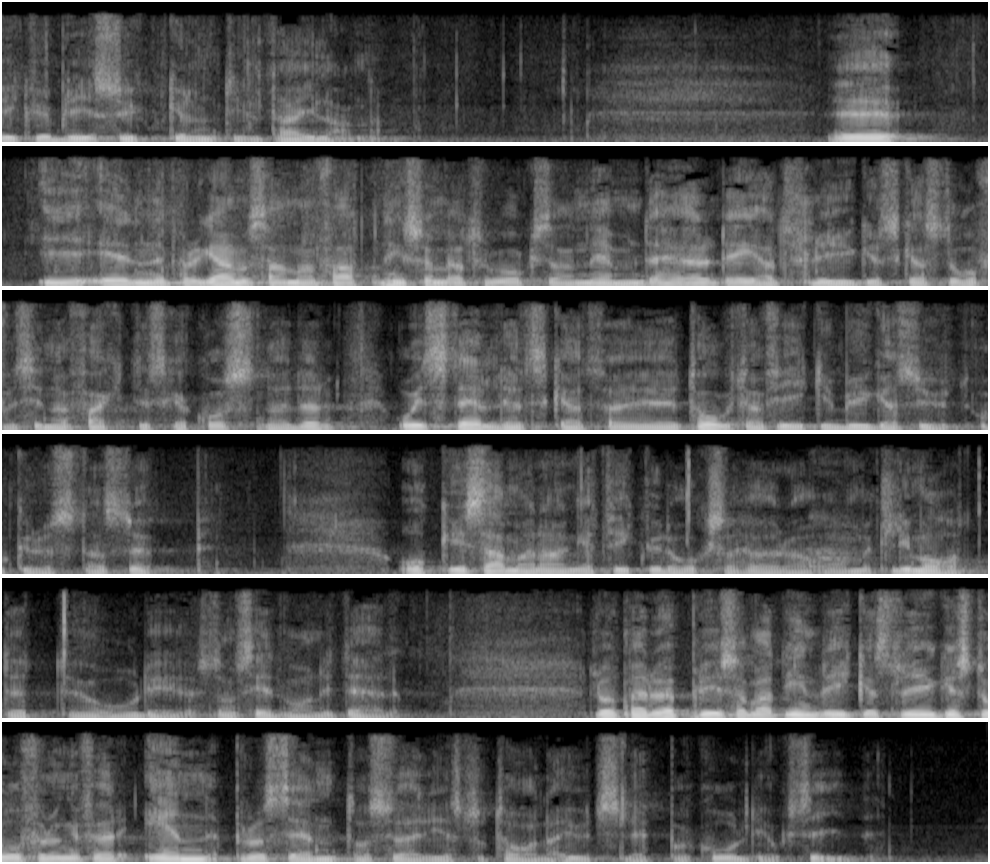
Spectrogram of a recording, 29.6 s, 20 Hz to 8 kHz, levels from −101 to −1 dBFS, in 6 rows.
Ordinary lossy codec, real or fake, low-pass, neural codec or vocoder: MP3, 48 kbps; real; 7.2 kHz; none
